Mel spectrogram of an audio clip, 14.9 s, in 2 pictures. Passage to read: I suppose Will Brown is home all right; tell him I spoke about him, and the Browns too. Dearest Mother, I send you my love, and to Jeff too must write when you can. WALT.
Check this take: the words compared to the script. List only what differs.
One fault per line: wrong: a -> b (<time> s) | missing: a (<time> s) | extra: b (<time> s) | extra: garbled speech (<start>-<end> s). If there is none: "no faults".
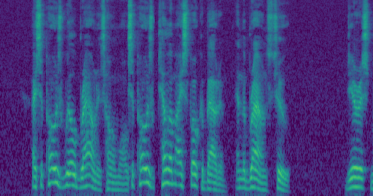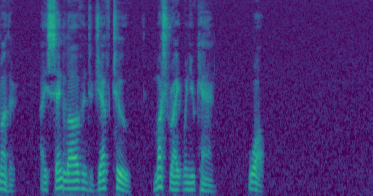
wrong: right -> suppose (2.5 s)
missing: you my (8.7 s)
